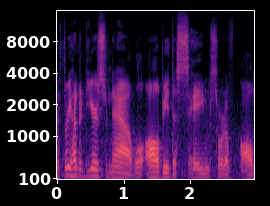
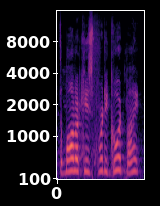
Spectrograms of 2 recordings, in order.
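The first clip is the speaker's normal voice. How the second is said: high-pitched put-on New Zealand accent; hammed-up New Zealander seeking agreement; mock New Zealand accent; 13 semitones higher, 5 dB louder than usual. Imitating his monarchist friend, high mock New Zealand accent. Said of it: "In that exact New Zealand accent".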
